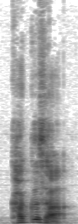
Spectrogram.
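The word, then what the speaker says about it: 格差: 가크사, 가크사. 대차, 발음은 타이사.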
